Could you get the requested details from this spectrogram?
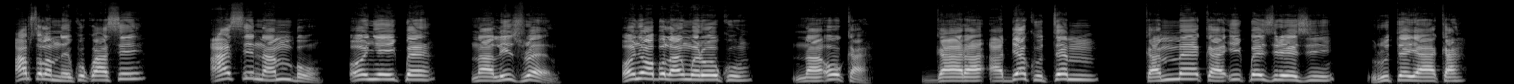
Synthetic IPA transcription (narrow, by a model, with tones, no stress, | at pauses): a˦bsa˦lɔ˨m̩˨ne˨kʷu˦kʷa˨sɪ˦ | a˦sɪ˦na˨m̩˦bʊ̰˨ | o˦ɲe˦i˦k͡pe˦ | na˨li˦zɾe˨l | o˦ɲe˦ɔ˦bʊ˦la˨˦ŋʷe˨ɾo˦kʷu˦ | na˨ʊ˦ka̰˨ | ɡa˨ɾa˨ʔa˨bja˦ku˨te˦m̩˦ | ka˨m̩˦me˦ka˨i˦k͡pe˦zi˨ɾe˨zi˦ | ɾu˦te˦ja˦a˦ka˦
